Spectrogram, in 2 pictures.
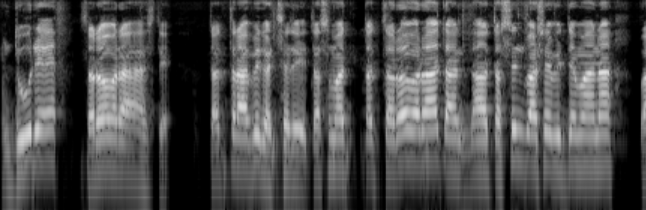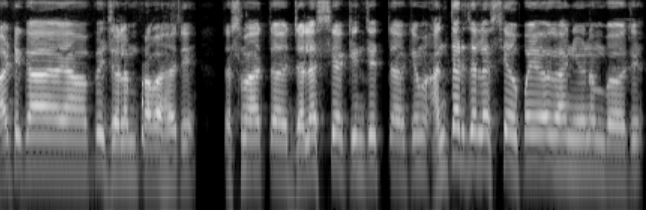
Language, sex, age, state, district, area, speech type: Sanskrit, male, 18-30, Karnataka, Davanagere, rural, spontaneous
